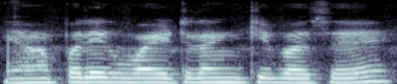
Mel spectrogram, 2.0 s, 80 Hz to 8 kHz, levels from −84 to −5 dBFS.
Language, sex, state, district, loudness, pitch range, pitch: Hindi, male, Uttar Pradesh, Shamli, -13 LUFS, 150-160 Hz, 155 Hz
